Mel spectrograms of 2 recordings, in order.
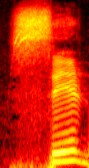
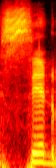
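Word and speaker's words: said: ध्यान दीजिएगा, इसे का जो सही प्रोनाउंसिएशन होता है सेड बोलते हैं, ठीक है, सैड नहीं बोलते हैं।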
